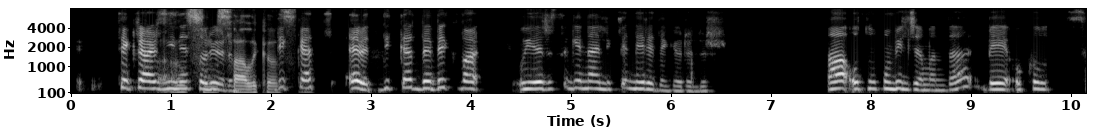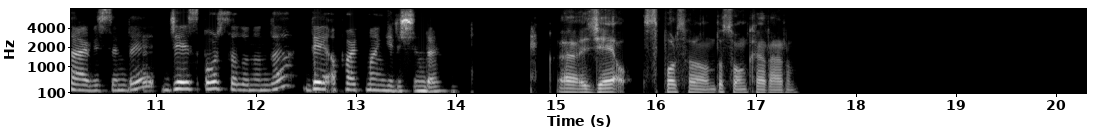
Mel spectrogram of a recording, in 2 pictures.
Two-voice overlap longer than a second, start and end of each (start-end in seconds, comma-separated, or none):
1.1-2.4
